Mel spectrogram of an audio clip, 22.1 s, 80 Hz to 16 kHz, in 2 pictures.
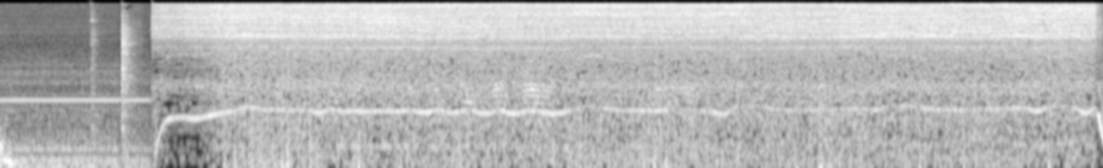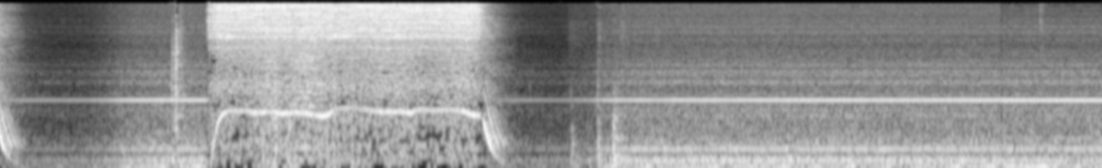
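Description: Right-angle air grinder with a 2-inch 80-grit Roloc sanding disc running at a steady high whine while rounding off a spoon. It runs in two bursts, a long one of about nine seconds and a short one of about three, and its pitch falls as it winds down at the end of each.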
